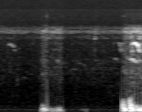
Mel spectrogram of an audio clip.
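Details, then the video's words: Cattle egret, a heron shown in breeding plumage, walking and flying: two low, gruff, croaking calls about a second apart, with faint high bird notes and a steady hiss behind. "Cattle egret call sound"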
